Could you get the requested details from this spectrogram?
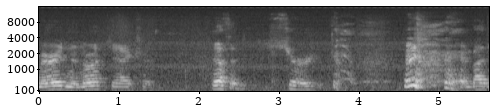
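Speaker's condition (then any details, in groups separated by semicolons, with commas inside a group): ALS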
